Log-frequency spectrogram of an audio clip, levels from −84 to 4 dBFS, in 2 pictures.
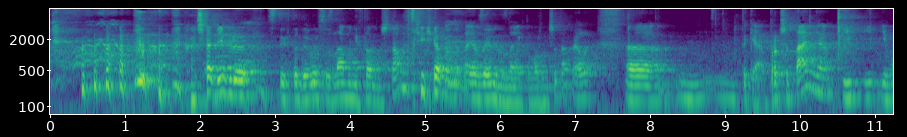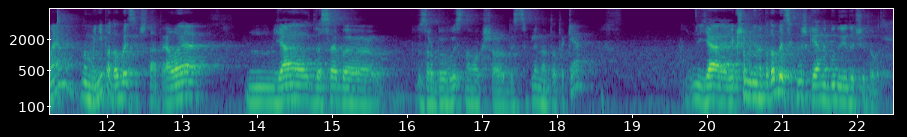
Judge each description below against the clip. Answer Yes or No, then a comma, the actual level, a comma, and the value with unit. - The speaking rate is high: No, average, 145 wpm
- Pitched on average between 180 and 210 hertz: No, low, 130 Hz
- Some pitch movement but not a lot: Yes, average, 4.1 semitones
